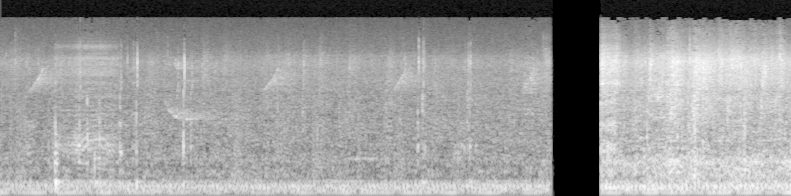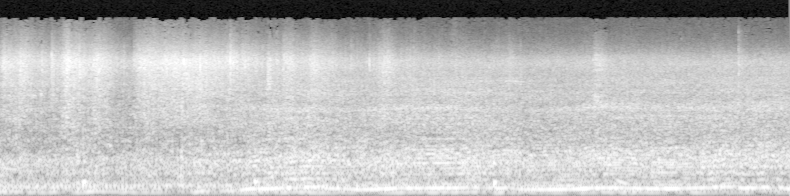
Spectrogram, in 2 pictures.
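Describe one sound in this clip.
Leaves rustle as a monkey moves through the branches.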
